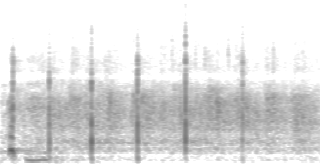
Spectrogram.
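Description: A crowd claps steadily, a dense patter of many hands with a few louder individual claps standing out at irregular moments, sustained throughout at moderate loudness.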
